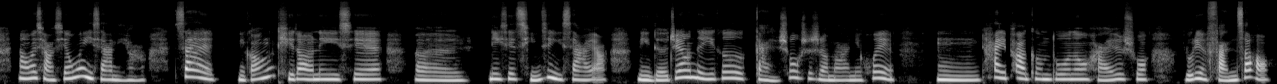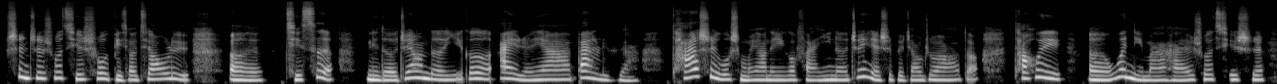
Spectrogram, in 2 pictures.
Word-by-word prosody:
那 275 -2 +2
我 290 - +4
想 245 -8 0
先 270 +8 +1
问 365 +1 +3
一 - - +7
下 230 -5 -2
你 195 -3 0
啊， 195 - -1 0.4
在 310 - +2 0.2
你 215 -2 +1
刚 225 +7 0
刚 350 +4 0
提 245 -11 -2
到 245 -1 +3
的 - - +2
那 230 - +4
一 230 0 +3
些， 235 +1 0 0.3
呃， 190 -3 +1 0.2
那 250 0 +3
些 250 +1 -1
情 215 -4 0
景 275 +1 +5
下 215 -2 -2
呀， 235 - -4 0.3
你 210 -3 +4
的 195 +1 +1
这 295 - -1
样 330 0 +4
的 295 - +4
一 245 -1 +1
个 285 +1 0
感 195 -8 -2
受 315 - -3
是 280 -2 -6
什 215 -5 0
么？ 195 0 -2
你 195 0 0
会， 275 -1 -1 0.4
嗯， 200 -2 +4
害 310 -3 +1
怕 280 -1 +2
更 245 -1 +1
多 235 0 0
呢？ 235 0 +2
还 195 -3 -2
是 240 - 0
说 235 -1 -2 0.3
有 215 0 +2
点 260 -1 +3
烦 190 -3 +2
躁， 275 0 +1
甚 330 -4 +3
至 285 -1 +1
说 290 +2 -3
其 235 -4 -2
实 235 - -7
说 265 -1 0
比 215 -3 +1
较 205 +2 -2
焦 240 +4 -1
虑？ 240 -6 -1 0.4
呃， 195 -3 +2 0.2
其 215 - 0
次， 230 +1 -2 0.3
你 220 -4 +5
的 195 -1 +1
这 275 - -3
样 305 -2 +5
的 220 -4 0
一 215 +2 -2
个 265 0 0
爱 270 -2 +1
人 200 -2 0
呀、 225 +1 0
伴 305 -5 +3
侣 210 - -1 0.2
啊， 180 0 -6 0.3
他 315 +4 +2
是 370 -2 0
有 235 -6 +2
什 230 -2 -1
么 195 - +2
样 205 0 +1
的 200 - +1
一 200 - 0
个 210 +1 -2
反 195 -1 -3
应 205 +1 +2
呢？ 205 0 +1
这 345 +9 -2
也 265 -9 0
是 200 - -3
比 200 - -4
较 200 +2 -3
重 210 +1 -3
要 200 +1 -2
的。 - - -9 0.3
他 285 - +2
会， 285 -6 +1 0.2
呃， 205 -2 +4
问 315 +6 +3
你 215 -6 +2
吗？ 195 0 -1
还 190 0 -2
是 210 - -2
说 230 +1 -4
其 220 -1 -4
实， 215 0 -2
230 Hz, 260 characters per minute, -17 LUFS, 205-270 Hz, 0.4 s, 一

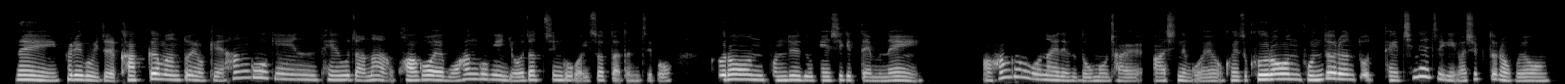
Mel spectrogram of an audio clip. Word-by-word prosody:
네. 205 -5 +3
그리고 215 -3 +3
이제 175 -1 -2
가끔은 210 +1 +4
또 215 - +1
이렇게 185 -1 -4
한국인 255 - -3
배우자나 205 -2 -2
과거에 200 +1 +4
뭐 180 -1 -4
한국인 235 -4 -1
여자 185 +4 0
친구가 200 -2 -3
있었다든지 170 - -7
뭐 170 +2 -7 0.4
그런 225 -1 +4
분들도 195 -1 0
계시기 185 +1 -4
때문에 175 0 -3 0.6
아 - - -4
한국 335 +1 -2
문화에 220 -4 0
대해서 180 -1 -4
너무 175 0 -5
잘 165 -2 -8
아시는 175 0 -5
거예요. 170 +2 -6
그래서 190 0 -4
그런 235 +2 +7
분들은 230 +3 +4
또 - - -3
되게 190 -2 -4
친해지기가 245 - -2
쉽더라고요. 175 -6 -3
200 Hz, 335 characters per minute, -19 LUFS, 180-225 Hz, 0.6 s, 그런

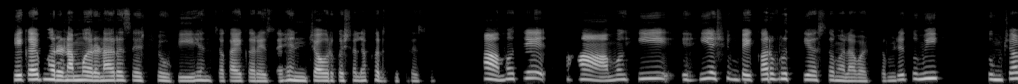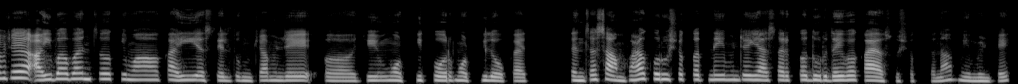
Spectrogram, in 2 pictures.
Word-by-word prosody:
हे 215 - +7
काय 225 0 +9
मर 225 -3 +6
मरणारच 190 -1 +4
आहेत 185 -1 0
शेवटी 170 -3 -3
ह्यांचं 185 -2 -3
काय 165 -1 +2
करायचंय 160 -1 -3
ह्यांच्यावर 175 -2 +2
कशाला 175 +1 -3
खर्च 185 -6 -3
करायचा 155 0 -13
आहे, - - -24 0.5
हां 235 -3 +8
मग 250 - -1
ते 290 0 +2 0.4
हां 190 -7 +5
मग 230 +2 -2
ही, 270 +1 0 0.2
ही 225 +6 -2
अशी 265 0 -2
बेकार 235 +2 +2
वृत्ती 250 -2 -2
आहे 215 - +1
असं 200 0 -6
मला 170 -2 -1
वाटतं, 160 +1 -7
म्हणजे 185 +6 -4
तुम्ही 260 +3 +2 0.5
तुमच्या 225 +4 +1
म्हणजे 290 +2 +2
आई-बाबांचं 250 +2 +2
किंवा 215 -2 -1
काहीही 205 -1 0
असेल 185 -3 -4
तुमच्या 180 0 -4
म्हणजे 185 0 0 0.2
अ, - - -6 0.3
जी 185 +4 -3
मोठी 185 0 -2
थोर 185 0 -1
मोठी 190 0 -3
लोकं 170 -2 -2
आहेत 160 -1 -2 0.4
त्यांचा 190 +2 0
सांभाळ 210 -1 +2
करू 240 -1 +3
शकत 225 -2 -5
नाही 220 0 0
म्हणजे 210 0 -1
यासारखं 200 0 -1
दुर्दैव 195 0 +2
काय 185 -1 +4
असू 160 +1 -8
शकतं 155 0 -14
ना 185 +4 -3
मी 180 -3 -1
म्हणते. 160 +1 -2
195 Hz, 175 wpm, -23 LUFS, 175-225 Hz, 0.5 s, काय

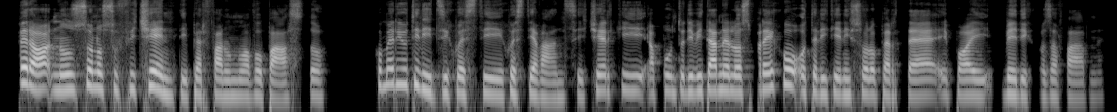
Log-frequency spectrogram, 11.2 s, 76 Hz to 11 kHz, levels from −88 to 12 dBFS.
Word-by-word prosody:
però 220 -6 +9
non 200 0 +2
sono 220 +2 +3
sufficienti 200 -5 +1
per 165 0 -2
fare 160 -1 0
un 155 - -4
nuovo 155 0 -2
pasto. 150 +3 -2 0.4
Come 255 +1 0
riutilizzi 215 -9 -1
questi 170 -1 -2
questi 175 +1 -2
avanzi? 150 0 -4
Cerchi 195 0 -3
appunto 185 +2 -5
di 190 - -1
evitarne 195 +1 +4
lo 190 -1 +3
spreco 215 +6 0
o 235 -7 +3
te 190 - -3
li 170 -1 -3
tieni 165 -1 -3
solo 170 -1 -2
per 160 -1 -3
te 160 0 0
e 165 - -9
poi 160 0 -2
vedi 165 -2 -2
cosa 155 0 -9
farne? 145 -1 -8
175 Hz, 170 wpm, -21 LUFS, 160-200 Hz, 0.4 s, però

